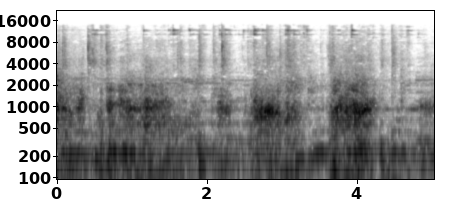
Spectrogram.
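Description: A Staffordshire bull terrier and a pit bull puppy playing tug of war, giving several short, loud play barks and yips, over background music.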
